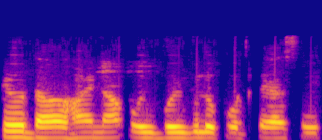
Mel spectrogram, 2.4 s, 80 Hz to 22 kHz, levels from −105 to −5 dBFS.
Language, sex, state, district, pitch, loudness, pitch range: Bengali, male, West Bengal, Kolkata, 155 Hz, -16 LUFS, 155-190 Hz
